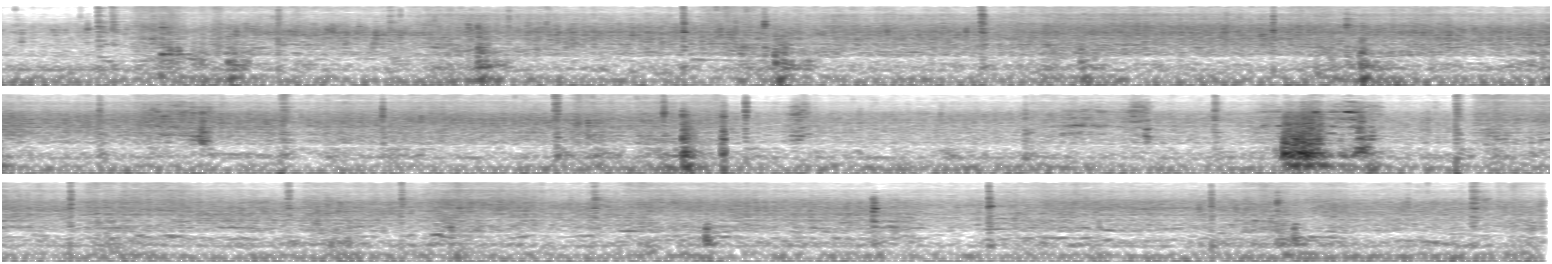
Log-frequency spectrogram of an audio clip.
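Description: Chicken pieces stirred in a pan after being covered to cook, a continuous sizzle with scattered scrapes and clinks of the spoon throughout, one louder clatter midway, no one speaking.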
